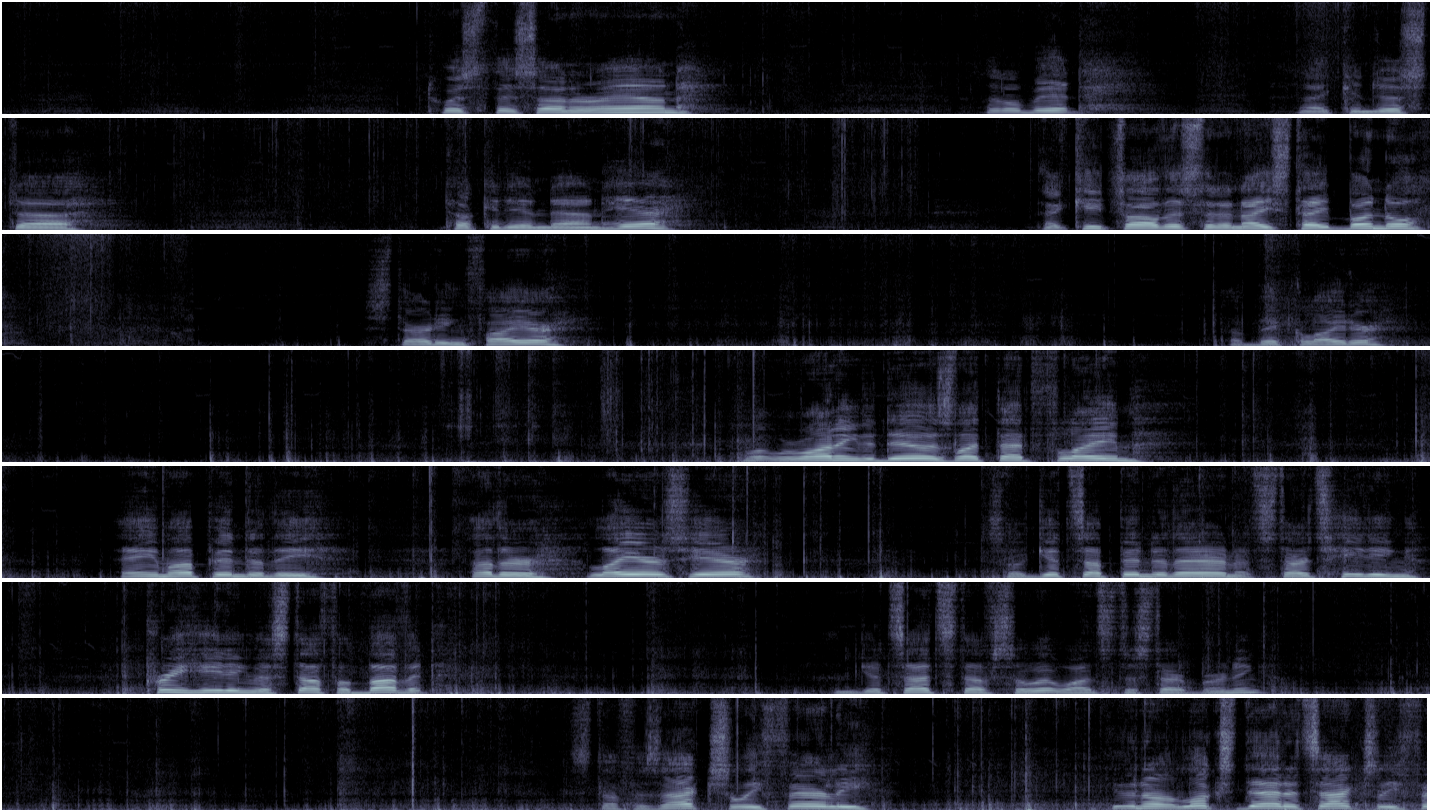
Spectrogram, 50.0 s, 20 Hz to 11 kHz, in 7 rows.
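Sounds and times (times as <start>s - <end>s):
dry pine needles crackling in flame: 0.0s - 49.9s
sharp fire pops: 0.0s - 49.9s.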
